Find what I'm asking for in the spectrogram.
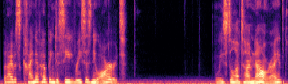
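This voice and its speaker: A woman's voice: medium pitch, steady tone, a little slow, slight background noise, natural voice. A woman reading the lines of a cheerful, sociable young woman in a story game. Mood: eager.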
